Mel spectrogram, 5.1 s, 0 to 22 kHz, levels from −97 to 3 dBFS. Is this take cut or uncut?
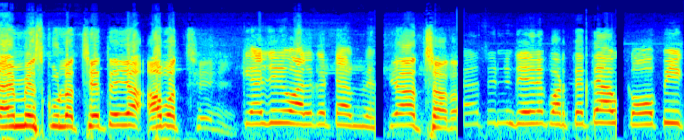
cut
